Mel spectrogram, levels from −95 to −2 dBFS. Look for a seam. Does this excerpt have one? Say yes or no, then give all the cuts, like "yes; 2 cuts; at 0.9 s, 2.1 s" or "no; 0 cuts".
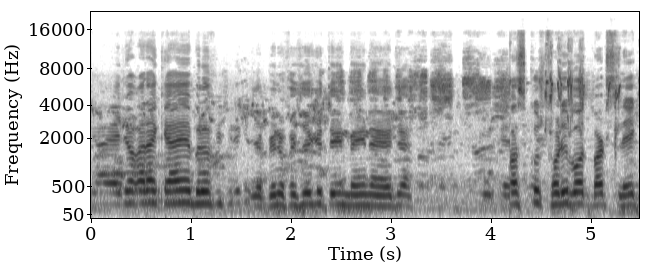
yes; 1 cut; at 4.2 s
